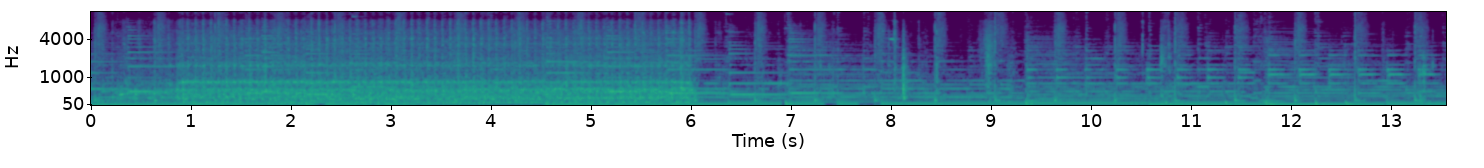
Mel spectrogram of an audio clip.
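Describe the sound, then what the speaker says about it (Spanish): Sewing machine with a standard presser foot stitching adhesive tape at a 3.5 mm stitch length, running as a steady, dense buzz at first, then giving way to sparser, intermittent stitching bursts. "como ves voy a coser con el prensatela estándar de mi máquina"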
